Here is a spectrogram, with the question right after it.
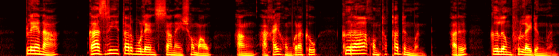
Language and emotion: Bodo, fearful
